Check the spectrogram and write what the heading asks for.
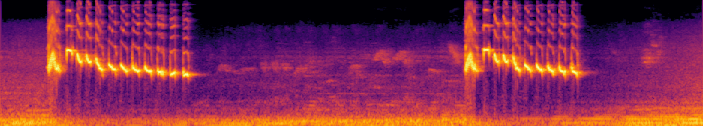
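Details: Orange-headed thrush singing, used to get other birds singing morning and evening: two matching phrases about five seconds apart, each a sharp upswept note followed by roughly ten quick whistled notes stepping gently downward.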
